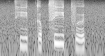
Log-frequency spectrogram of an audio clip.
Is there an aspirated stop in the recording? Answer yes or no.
yes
